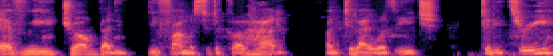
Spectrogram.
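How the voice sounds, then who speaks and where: With lively intonation, a man talks at a moderate pace in a medium pitch. His voice is somewhat breathy. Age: 50s. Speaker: motivational speaker. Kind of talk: motivational talk.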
